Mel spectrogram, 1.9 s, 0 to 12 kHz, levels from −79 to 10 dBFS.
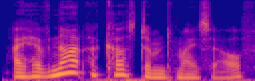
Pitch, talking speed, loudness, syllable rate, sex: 140 Hz, 155 wpm, -18 LUFS, 5.0 syllables/s, male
